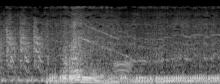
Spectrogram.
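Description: A 2007 BMW K1200S shaft-drive motorcycle cranks briefly on its starter, then catches and settles into a loud, steady idle close by, with no voices.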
